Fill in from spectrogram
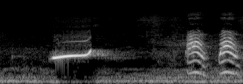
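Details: Talking parrot producing a level whistle lasting under half a second, a quieter trailing tone, then two short harmonic, nasal squawks.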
